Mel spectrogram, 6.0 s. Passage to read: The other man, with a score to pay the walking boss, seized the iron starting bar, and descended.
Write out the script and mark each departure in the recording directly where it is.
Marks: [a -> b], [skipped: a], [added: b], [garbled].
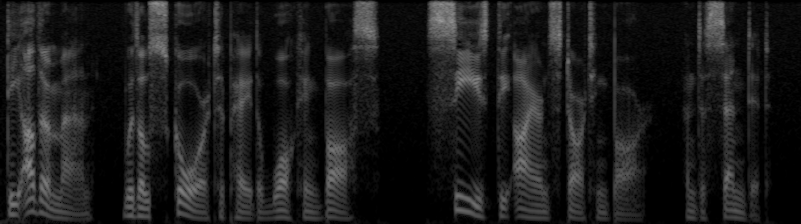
The other man, with a score to pay the walking boss, seized the iron starting bar, and descended.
